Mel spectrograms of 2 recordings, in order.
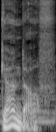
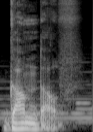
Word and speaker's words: Gandalf: the whims of language most people say Gandalf for example not Gandalf which would be the accurate one and that's fine a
